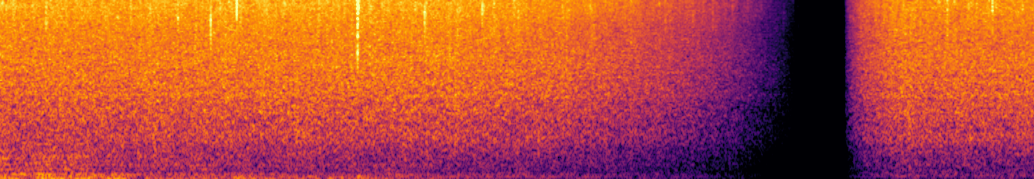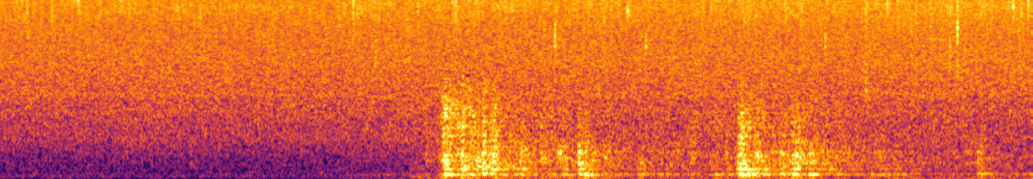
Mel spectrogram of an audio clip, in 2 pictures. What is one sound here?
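Raindrops patter steadily on the surface of a lake.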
